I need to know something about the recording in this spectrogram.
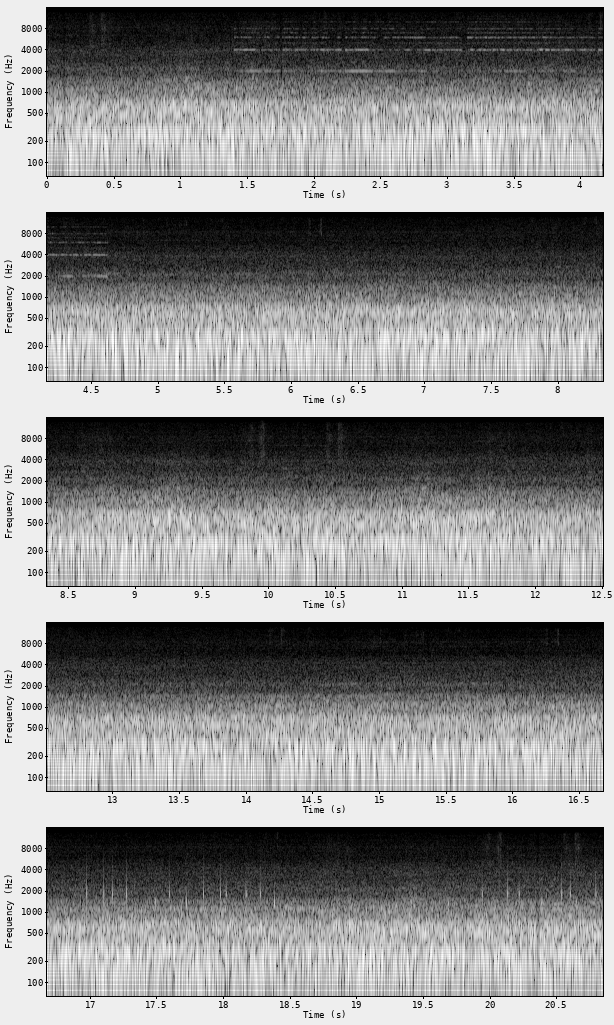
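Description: A train engine hums steadily while standing still.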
